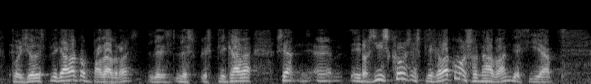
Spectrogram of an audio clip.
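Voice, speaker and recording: Pitch swings very widely as the voice moves at a fairly quick pace with hardly any pauses. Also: man, fairly high pitch for a man. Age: 60s. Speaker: writer. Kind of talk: interview.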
